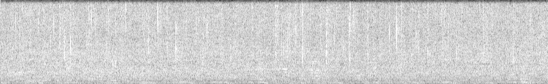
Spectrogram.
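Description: Steady rain falling, with scattered sharp drop ticks over a constant hiss and a low rumble beneath.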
